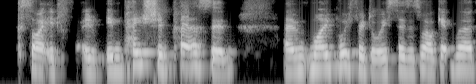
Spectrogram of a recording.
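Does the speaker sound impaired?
No.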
